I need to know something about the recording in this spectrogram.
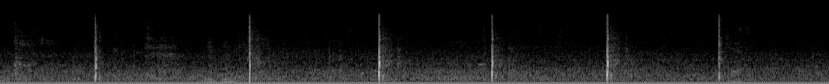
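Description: Tennis balls are struck back and forth with sharp pops of rackets.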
